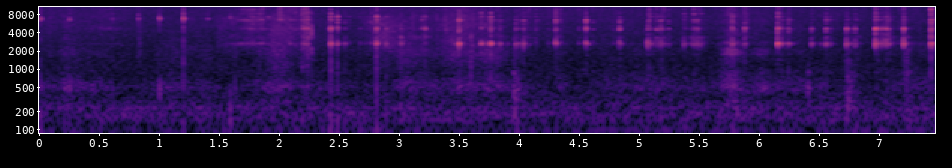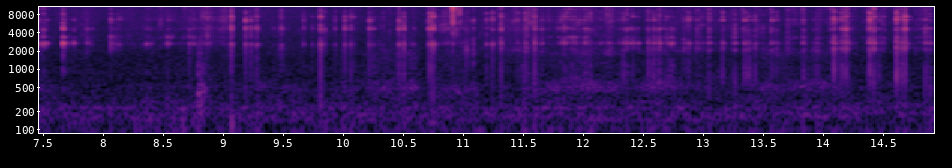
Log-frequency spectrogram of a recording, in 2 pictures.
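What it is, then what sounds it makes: Glass coffee jar tapped and scratched. A hand-sized Nescafe Gold glass jar filled with coffee, with a metallic lid, is tapped and scratched with fingernails on its glass body and lid. The result is a quiet, steady run of quick, dry clicks and scratchy rasps with bright high overtones, each dying away almost at once over a low, soft background hum.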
